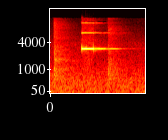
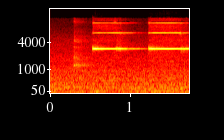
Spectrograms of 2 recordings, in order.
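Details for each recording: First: Journey Air lightweight folding power wheelchair backing up: a single sharp, high-pitched beep about a third of a second long in a quiet room; normal reverse warning beep, which can be disabled by holding the horn and slower-speed buttons. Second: Journey Air folding power wheelchair just powered on: shrill half-second beeps repeating steadily, meaning it's in neutral/freewheel; rear brake levers must be set to drive position.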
